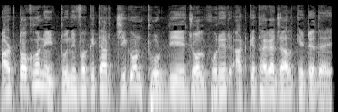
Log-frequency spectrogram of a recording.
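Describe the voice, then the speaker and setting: A man narrates a children's cartoon tale from a script. His voice sits somewhat high and moves quickly, with faint noise underneath.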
